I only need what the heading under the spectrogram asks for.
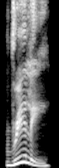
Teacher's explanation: flat voice, it sounds bored.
